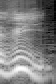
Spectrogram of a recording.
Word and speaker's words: the: ممكن انطقها ذا، ممكن انطقها ذي، ذي امتى؟ لو يجي قبلها حرف فاول، يعني ايه؟ يعني عايز اقول النهايه، هقول ذي اند، ما اقولش ذا بقى ليه؟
